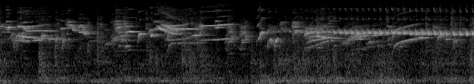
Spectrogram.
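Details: Canary song with varied whistled slurs and chirps, then a fast even trill held for the final seconds.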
